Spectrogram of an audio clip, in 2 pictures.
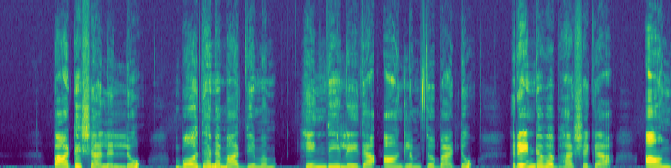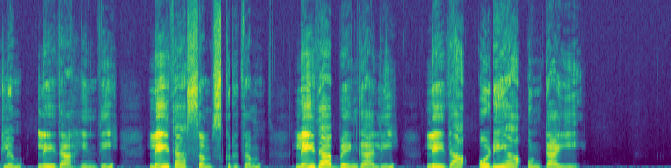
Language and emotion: Telugu, neutral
